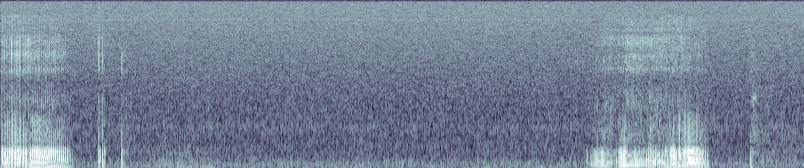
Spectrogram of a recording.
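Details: Sixteen-year-old Doxiepoo, an elderly dog fighting stomach cancer, snoring while asleep indoors; two rough, buzzing snore bursts about six seconds apart, each roughly a second long, with quiet breathing between.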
